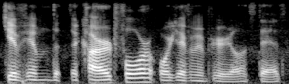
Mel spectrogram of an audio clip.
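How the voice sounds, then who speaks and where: A man's voice: fairly low pitch, animated, a little fast, pushed and bright, dull audio, slight background noise. A man commentating a board game tournament, weighing options and thinking aloud with hedges. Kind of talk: strategy analysis commentary.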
